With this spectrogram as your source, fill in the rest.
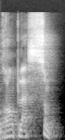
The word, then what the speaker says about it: remplaçons: Nous remplaçons. Vous remplacez. Il remplace. Elle remplace. Обращай внимание на форму, на «ну». Мы тут тоже добавляем хвостик над буквой «с», под буквой «с», чтобы получила звук «с». Nous remplaçons.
